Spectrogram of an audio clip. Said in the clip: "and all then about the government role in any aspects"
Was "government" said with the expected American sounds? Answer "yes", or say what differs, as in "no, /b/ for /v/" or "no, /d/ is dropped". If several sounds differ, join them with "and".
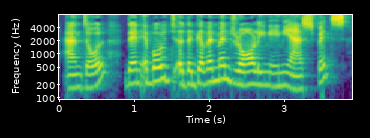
yes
